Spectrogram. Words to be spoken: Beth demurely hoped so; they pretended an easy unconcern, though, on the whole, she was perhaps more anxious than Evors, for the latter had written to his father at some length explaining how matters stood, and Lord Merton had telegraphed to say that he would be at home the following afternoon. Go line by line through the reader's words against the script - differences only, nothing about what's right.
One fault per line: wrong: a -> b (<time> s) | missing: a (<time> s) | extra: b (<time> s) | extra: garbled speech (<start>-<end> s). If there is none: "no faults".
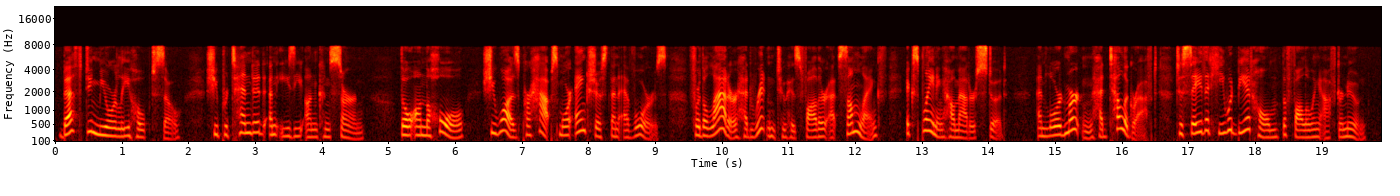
wrong: they -> she (2.2 s)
